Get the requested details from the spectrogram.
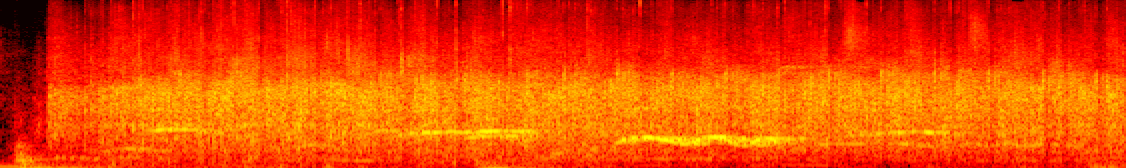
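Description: People in the audience cheer and whistle.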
